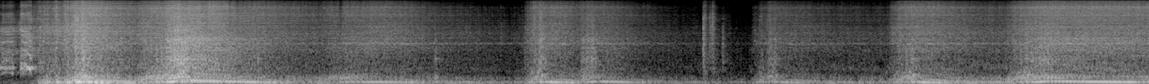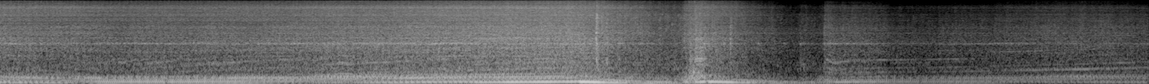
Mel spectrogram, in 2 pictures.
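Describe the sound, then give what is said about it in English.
A motorcycle engine revving, with many rising and falling throttle sweeps in quick succession, a longer sustained rev through the middle, then a few sharp blips near the end. The engine note is loud and clear, with no talk. “さあ、エンジンを吹かそうね。Rev the engine.”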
